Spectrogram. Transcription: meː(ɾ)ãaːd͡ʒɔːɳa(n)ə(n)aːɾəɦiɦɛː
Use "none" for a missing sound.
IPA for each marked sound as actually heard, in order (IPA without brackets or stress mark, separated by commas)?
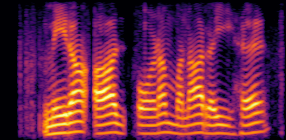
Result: ɾ, m, n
